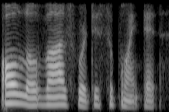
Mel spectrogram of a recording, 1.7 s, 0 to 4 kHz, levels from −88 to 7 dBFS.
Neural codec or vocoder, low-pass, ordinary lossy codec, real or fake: codec, 16 kHz in and 24 kHz out, 0.4 kbps, LongCat-Audio-Codec, two codebook decoder; 3.6 kHz; none; fake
